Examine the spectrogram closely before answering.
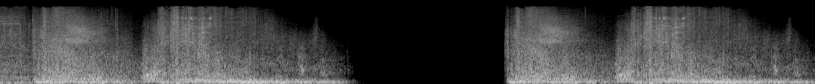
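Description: A fiery explosion roars with a deep rumble.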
